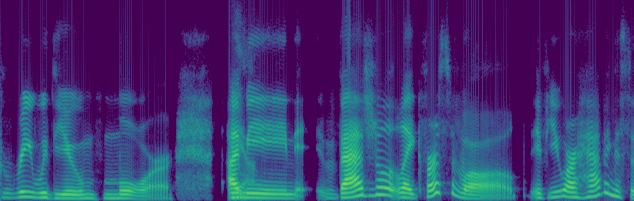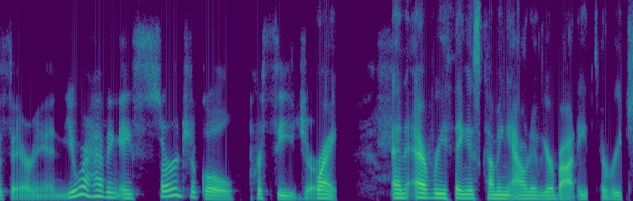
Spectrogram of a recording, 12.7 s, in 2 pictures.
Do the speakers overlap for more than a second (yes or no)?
no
